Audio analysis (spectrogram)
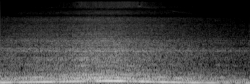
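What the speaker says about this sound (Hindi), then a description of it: "अब ये जो है गाड़ी को मैं रेस कर रहा हूँ" A car engine is revved while a Thinktool smart scan reader shows live diagnostic data. It rises and falls in one smooth surge, loud and close, with no speech.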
